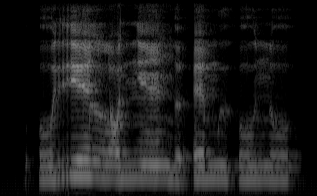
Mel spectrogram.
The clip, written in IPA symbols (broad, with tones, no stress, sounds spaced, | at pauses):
ʔ o˨ rʲ ɛ˦ lː ɔ˧ nʲ ɛ̃ː˧ ŋ ə˨ ʔ ɛ˦ m ɯ˦˨ ʔ o˦ u̯ n o˦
